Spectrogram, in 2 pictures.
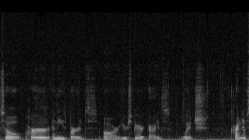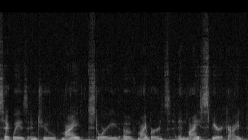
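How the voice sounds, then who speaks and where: With audible echo from the room, a woman talks at a very slow pace. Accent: American. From New Jersey, US. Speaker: podcast co-host. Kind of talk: casual chat.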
